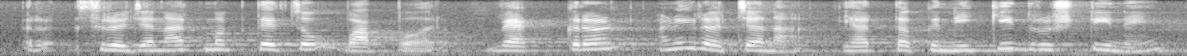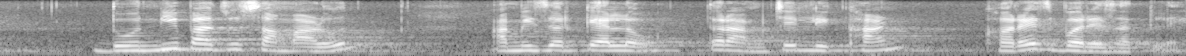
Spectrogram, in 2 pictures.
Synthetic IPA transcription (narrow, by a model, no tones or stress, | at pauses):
ɕɾəd͡ʑnat̪məɡt̪ɛt͡sɔʋapə̰ɾ | ʋjɛkɾəɳaɽ̃iɾət͡ɕnajat̪əknikiːd̪ɾuʂʈine | d̪oniːbad͡zuːsəmaɭuːn | am̤id͡zəɾkɛlɔt̪əɾamt͡ɕelikʰaɳ | kʰəɾet͡sbʱəɾed͡zat̪lḛ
